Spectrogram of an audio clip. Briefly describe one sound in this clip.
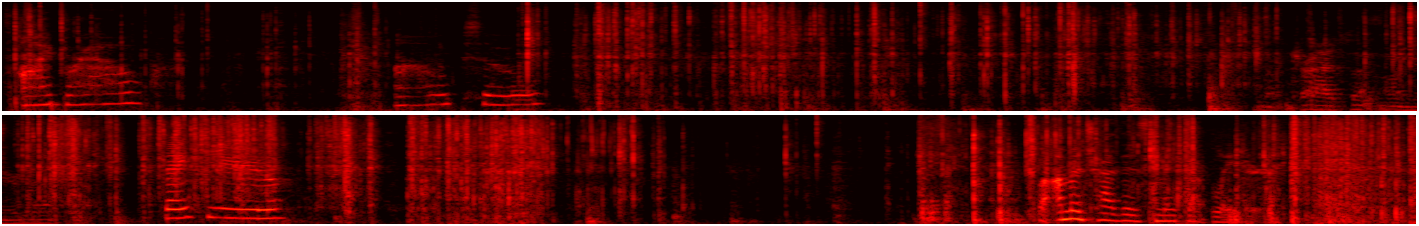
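A middle-aged woman talks calmly and close by.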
